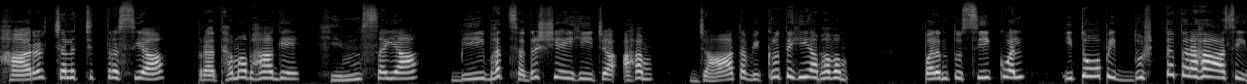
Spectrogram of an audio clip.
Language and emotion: Sanskrit, disgusted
